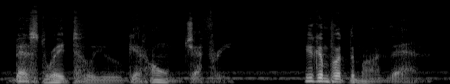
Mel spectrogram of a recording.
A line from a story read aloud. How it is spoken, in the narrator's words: darkly serious, with his face just inches from mine, he whispered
